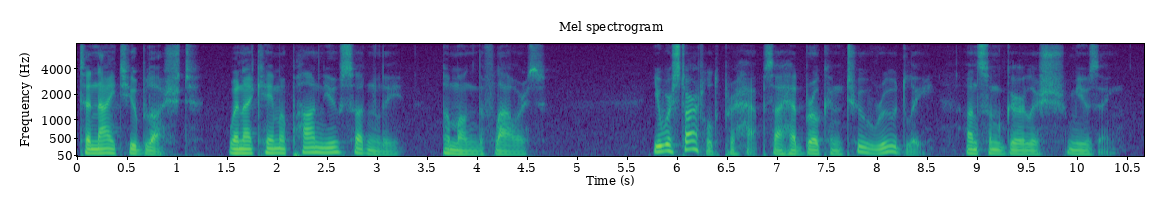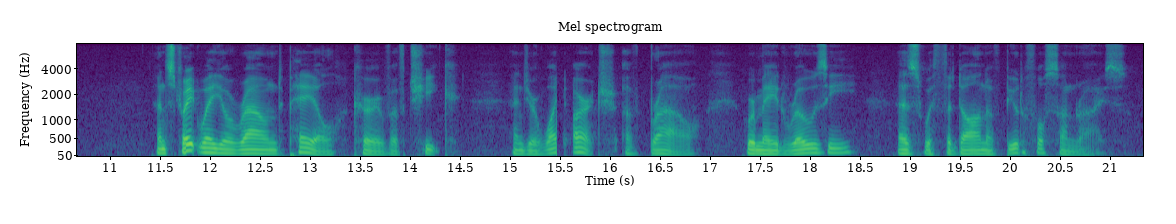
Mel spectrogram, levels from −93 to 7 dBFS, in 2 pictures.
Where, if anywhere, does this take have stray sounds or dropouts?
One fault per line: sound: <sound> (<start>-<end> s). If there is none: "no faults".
sound: dropout (15.5-15.5 s)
